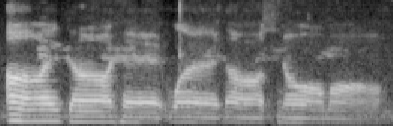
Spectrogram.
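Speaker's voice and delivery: cartoon character impression. A streamer demonstrating a character, slow and subdued. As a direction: draw every word out slowly and quietly. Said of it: "I can do another person in Plex too".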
